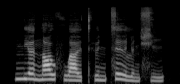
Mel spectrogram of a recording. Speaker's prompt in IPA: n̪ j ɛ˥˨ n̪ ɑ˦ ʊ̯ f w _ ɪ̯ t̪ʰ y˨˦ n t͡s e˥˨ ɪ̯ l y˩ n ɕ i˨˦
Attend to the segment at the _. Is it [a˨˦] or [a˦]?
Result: a˨˦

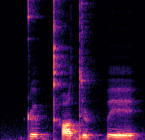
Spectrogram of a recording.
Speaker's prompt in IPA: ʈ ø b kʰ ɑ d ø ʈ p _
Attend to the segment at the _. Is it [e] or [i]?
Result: e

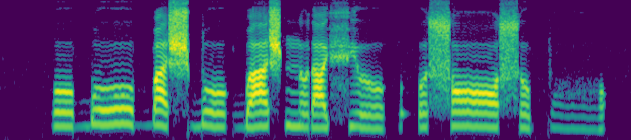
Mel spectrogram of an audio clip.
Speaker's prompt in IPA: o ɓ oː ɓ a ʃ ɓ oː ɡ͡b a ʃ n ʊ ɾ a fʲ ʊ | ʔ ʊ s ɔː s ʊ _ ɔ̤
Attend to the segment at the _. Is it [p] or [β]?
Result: p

